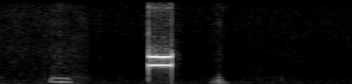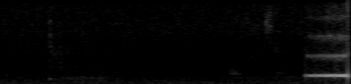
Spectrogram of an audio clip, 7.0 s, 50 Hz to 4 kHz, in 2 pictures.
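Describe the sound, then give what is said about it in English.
Telephone keypad tones sound while a caller dials into a jewelry store's automated phone menu. One sharp two-note beep stands out between a few faint low blips, and a steady electronic tone begins near the end. “To speak to a team member, please dial 0.”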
